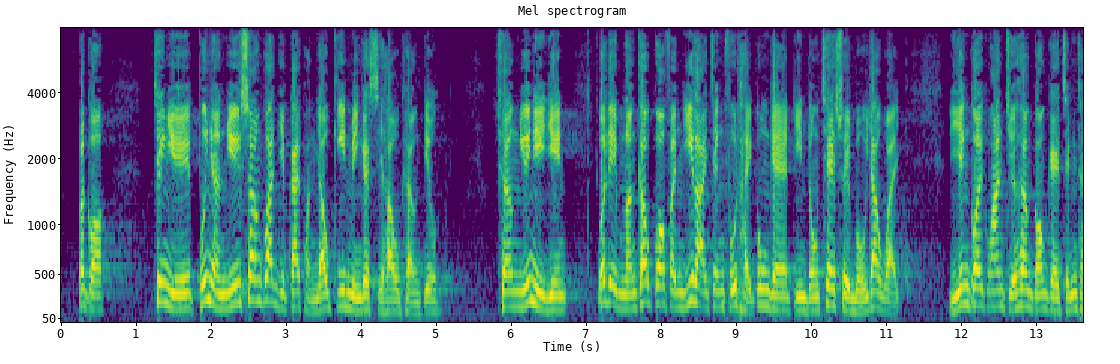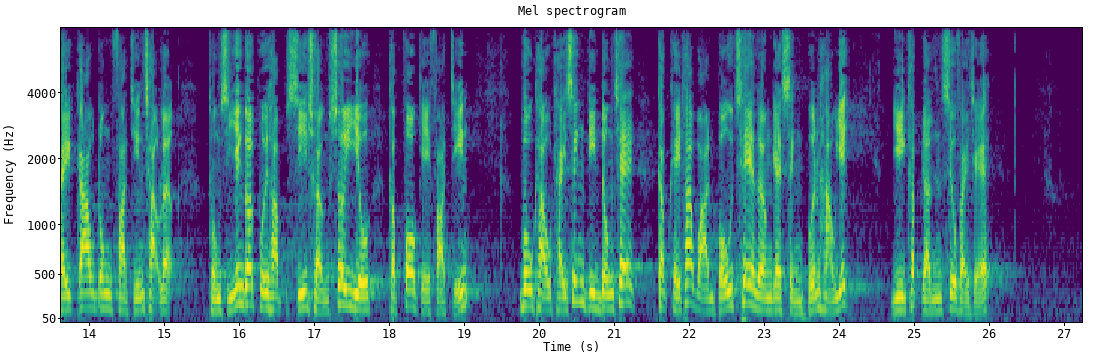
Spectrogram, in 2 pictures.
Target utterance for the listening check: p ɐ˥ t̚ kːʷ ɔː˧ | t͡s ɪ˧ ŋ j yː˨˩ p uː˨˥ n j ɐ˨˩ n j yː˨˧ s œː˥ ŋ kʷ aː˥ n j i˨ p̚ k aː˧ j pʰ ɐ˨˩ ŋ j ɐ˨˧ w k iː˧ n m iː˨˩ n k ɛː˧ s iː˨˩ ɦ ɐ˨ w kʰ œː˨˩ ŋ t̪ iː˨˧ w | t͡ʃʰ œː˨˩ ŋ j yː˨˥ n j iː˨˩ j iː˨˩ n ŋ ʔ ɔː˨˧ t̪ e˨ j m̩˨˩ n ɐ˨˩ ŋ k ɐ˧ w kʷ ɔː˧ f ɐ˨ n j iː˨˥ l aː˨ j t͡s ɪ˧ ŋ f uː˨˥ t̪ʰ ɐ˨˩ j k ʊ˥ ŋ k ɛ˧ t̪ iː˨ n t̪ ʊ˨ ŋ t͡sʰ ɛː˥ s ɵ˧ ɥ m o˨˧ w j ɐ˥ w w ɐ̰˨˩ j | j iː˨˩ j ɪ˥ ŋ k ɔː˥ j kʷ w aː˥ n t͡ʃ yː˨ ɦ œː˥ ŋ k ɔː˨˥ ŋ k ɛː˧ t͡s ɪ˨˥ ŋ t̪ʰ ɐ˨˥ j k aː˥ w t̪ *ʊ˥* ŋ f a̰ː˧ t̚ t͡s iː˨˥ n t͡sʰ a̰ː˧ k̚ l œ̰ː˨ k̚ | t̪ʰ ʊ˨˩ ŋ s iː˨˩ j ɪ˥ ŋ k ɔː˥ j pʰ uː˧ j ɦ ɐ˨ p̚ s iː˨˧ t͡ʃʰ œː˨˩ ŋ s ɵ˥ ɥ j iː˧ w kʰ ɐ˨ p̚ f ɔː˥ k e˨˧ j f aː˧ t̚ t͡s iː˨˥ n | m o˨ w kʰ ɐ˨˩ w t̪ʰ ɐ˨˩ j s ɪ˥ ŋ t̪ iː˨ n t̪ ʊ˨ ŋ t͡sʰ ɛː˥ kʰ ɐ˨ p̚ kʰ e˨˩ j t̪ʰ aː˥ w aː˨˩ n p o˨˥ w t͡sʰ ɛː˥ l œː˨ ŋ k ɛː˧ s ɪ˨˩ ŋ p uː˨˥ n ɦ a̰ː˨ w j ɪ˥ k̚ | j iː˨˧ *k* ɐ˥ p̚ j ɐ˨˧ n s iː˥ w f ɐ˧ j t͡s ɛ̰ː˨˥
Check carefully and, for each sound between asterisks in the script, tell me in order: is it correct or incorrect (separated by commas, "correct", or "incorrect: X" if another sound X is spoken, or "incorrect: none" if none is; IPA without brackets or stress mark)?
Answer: correct, incorrect: kʰ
